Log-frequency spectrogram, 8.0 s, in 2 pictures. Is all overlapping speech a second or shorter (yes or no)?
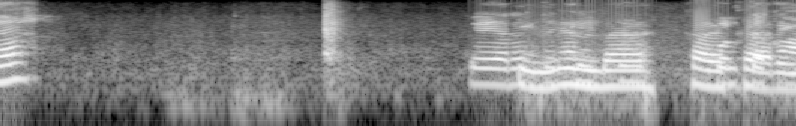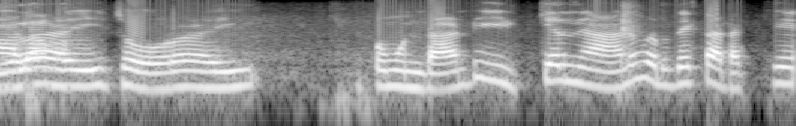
no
